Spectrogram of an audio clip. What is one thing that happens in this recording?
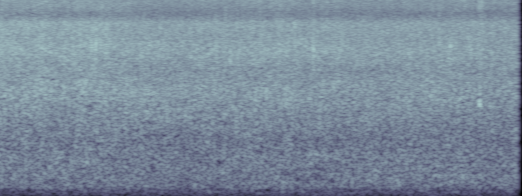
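A shallow stream rushes and burbles over rocks.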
